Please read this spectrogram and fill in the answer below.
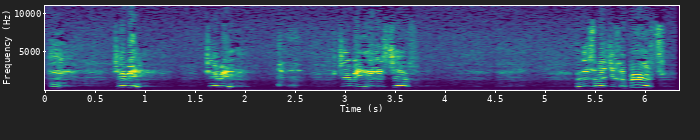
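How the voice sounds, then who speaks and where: An actor playing an urgent, concerned space expedition commander in a vintage radio drama, with exclamatory delivery. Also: male voice, very high voice, steady tone, unhurried, sharp tone, heavily acted, rough recording. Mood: anxious concern. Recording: hissy old radio recording, background noise.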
